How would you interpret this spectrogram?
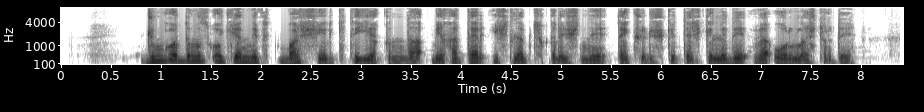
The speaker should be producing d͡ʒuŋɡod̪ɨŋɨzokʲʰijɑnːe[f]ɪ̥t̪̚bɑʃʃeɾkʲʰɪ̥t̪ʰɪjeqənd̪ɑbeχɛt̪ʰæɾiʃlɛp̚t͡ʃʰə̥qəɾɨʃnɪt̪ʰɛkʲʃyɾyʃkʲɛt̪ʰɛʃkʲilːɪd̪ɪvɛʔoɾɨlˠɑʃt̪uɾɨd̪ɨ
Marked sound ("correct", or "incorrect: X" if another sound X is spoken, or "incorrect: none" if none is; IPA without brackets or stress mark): correct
